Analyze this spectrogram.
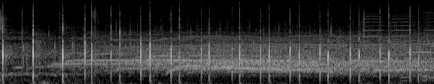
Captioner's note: audience applauding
